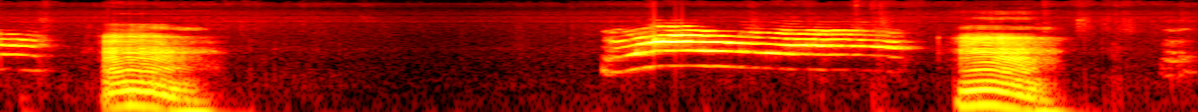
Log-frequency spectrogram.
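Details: Indoor male Ragdoll cat calling to its owner: one long drawn-out tonal meow of about one and a half seconds, flanked by two short bursts of a man's voice speaking Japanese about food.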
